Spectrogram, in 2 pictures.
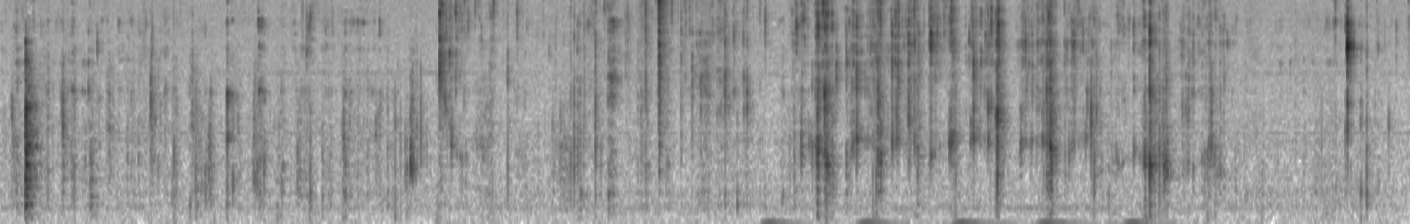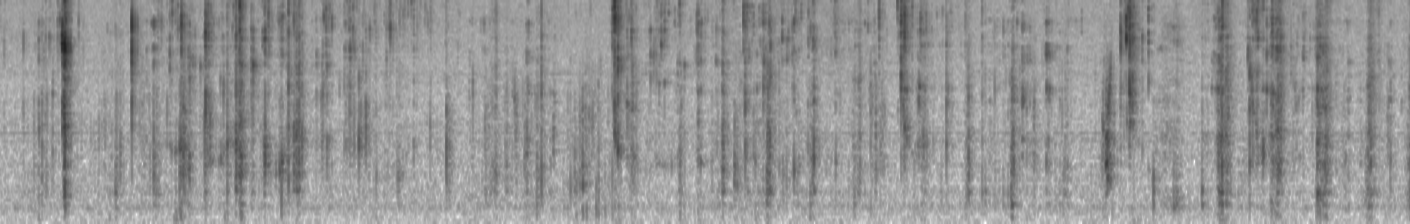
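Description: Close-miked eating: biting and chewing grilled whole chicken legs by hand, as a run of irregular small clicks and crunches.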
